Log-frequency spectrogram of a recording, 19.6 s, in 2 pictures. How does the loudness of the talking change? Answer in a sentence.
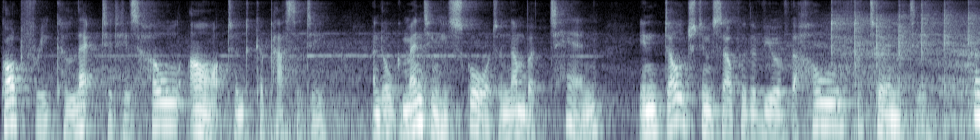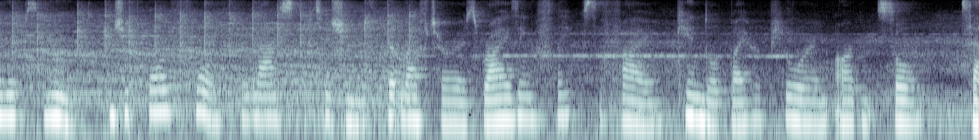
The volume of the talking stays about the same.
